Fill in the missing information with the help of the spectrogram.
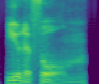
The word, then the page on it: uniform: British English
